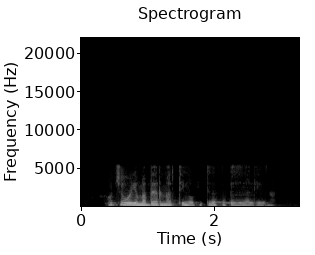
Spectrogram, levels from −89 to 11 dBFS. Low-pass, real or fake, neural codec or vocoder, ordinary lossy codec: 5.4 kHz; fake; codec, 16 kHz, 0.5 kbps, X-Codec, HuBERT features, trained on balanced general audio; AAC, 48 kbps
